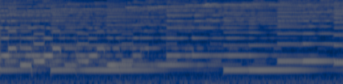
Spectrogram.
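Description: Background music: a soft synthesizer keyboard melody of held notes, with a quick run of short high notes at the start.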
